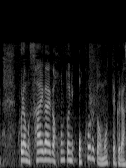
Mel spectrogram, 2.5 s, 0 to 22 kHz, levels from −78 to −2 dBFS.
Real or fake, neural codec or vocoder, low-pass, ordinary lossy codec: real; none; none; none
